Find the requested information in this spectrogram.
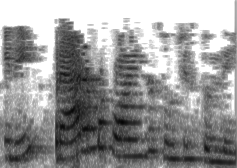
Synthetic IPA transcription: iðipɾaːɾɐmbʱɐpoːjiɳɖɨsuːt͡ʃist̪und̪i

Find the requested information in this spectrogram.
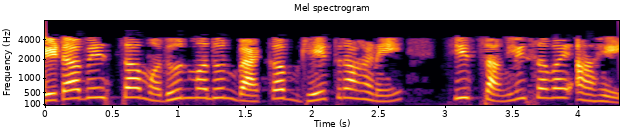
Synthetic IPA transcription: eʈabest͡saməd̪ʱuːnməd̪ʱuːnbækəp̚ɡʱet̪ɾaɦɳ̃e | hiːt͡sãŋɡliːsəʋajʔaɦe

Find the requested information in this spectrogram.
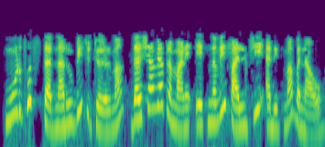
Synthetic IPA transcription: muɽbʱut̪st̪ʰəɾnaɾubit͡ʃiʈuɾəlmãd̪əɾʃaʋjapɾəmaɽ̃eʔeknəʋifaild͡ʒiʔɛɖiʈmãbənaʋo

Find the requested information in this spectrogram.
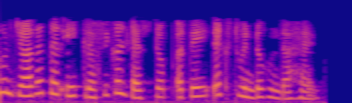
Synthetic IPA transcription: ɦʊɳzjaːd̪aːt̪əɾɪk̚ɡɾɛːfɪkəlʈɛːsʈɔːpət̪eːʈɛːksʈʋɪɳɖoːɦʊ̃nd̪aːɦɛː

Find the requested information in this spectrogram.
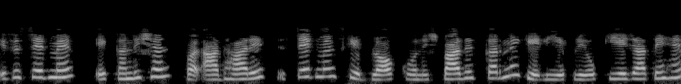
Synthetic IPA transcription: ɪfɪsʈeːʈmɛ̃ɳʈ̚ | eːkːɐ̃ɳɖɪʃənpɐɾʔaːd̪ʱaːɾɪksʈeːʈmẽɳʈskeblɔːkːonɪʃbaːd̪ɪt̪̚kɐɾnekeliepɾɐjoːɡ̚kied͡ʒaːt̪eɦɛ̃ː

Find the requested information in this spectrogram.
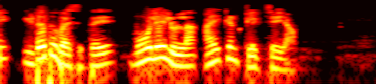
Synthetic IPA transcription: iɽɐðɨʋɐɕɐt̪ːemuːlɐjiluɭːɐɐjkʲːɐɳɖ̚kɭikːt͡ɕe̞jːa̰ːm

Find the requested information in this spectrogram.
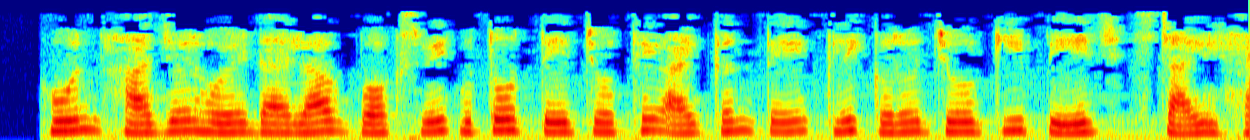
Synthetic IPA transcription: hʊnhaːd͡ʒəɾɦoːeɖaːjlaːɡ̚bɔːksʋɪt͡ʃʊt̪õt̪et͡ʃɔːt̪ʰeaːɪkənt̪eklɪkːəɾod͡ʒoːkipeːd͡ʒsʈaːɪlɦɛ

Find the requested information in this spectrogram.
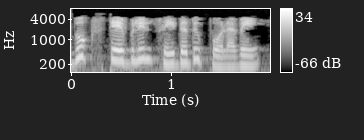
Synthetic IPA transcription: bʊksʈeːbɪlɪlsɛjðɐðɯpoːlɐʋeː

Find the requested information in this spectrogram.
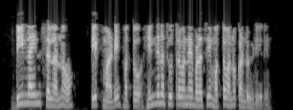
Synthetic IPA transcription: ɖiːnɐjnsɛlːɐnːu | kɭikmaːɽimɐt̪ːuɦind̪inɐsuːt̪ɾɐʋɐnːe̞bɐɭɐsimɔt̪ːɐʋɐnːukɐɳɖuɦiɽijɐɾḭ

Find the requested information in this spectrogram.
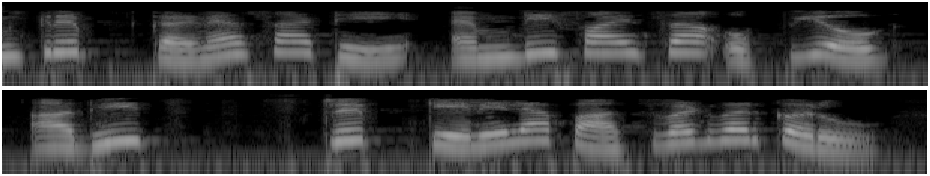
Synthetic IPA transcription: ŋkɾip̚ʈkəɾɳjasaʈiːemɖifajt͡saʔupjoɡ | ad̪ʱiːt͡s | sʈɾip̚ʈkeleljapasʋəɾɖʋəɾkəɾuː

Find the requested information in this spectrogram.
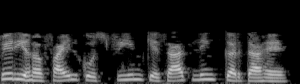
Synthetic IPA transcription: fɪɾjɐɦfaːɪlkosʈɾiːmkesaːt̪ʰlɪ̃ŋkːɐɾt̪aɦɛː

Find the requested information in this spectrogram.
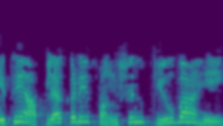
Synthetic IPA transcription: et̪ʰeapljakəɽefə̃ŋkɕənkjuːbaɦe

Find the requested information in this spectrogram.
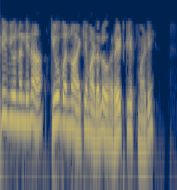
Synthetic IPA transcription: ɖiʋjuːnɐlːinɐkjuːbɐnːuaːjke̞maːɽɐluɾɐjʈklikmaːɽi

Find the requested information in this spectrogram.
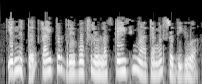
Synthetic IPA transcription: e̞nːiʈːɨ̰rɐjtːɐrɡɾeːboːksiluɭːɐspejsiŋɡmaːtːɐŋːɐɭɕrɐd̪ʱːikʲːuɣɐ̰

